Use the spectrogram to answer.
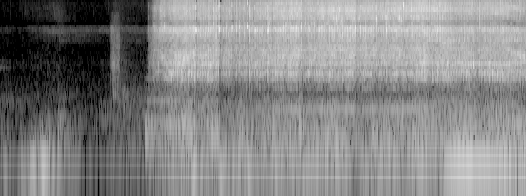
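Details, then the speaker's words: Loud high-pitched implant drill whine running steadily while drilling toward the zygomatic bone on a maxilla skull model during a live zygomatic implant hands-on demo, after switching to a sharper drill because the drill was hardly cutting. "Nevertheless, if you see and my drill is hardly drilling inside. Is that dense? Let me just switch to the Norris drill, which is much more sharper."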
